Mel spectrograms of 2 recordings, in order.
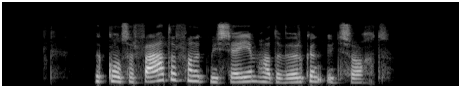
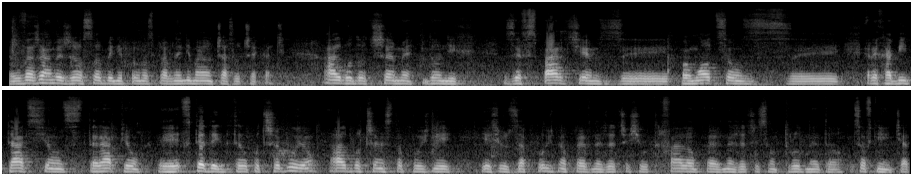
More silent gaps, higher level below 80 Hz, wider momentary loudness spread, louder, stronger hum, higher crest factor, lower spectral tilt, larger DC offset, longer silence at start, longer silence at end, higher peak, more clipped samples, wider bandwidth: neither; second, -68 dBFS vs -50 dBFS; first, 11 LU vs 8 LU; first, -19 LUFS vs -22 LUFS; neither; about the same, 20 dB vs 16 dB; second, -3.5 dB/octave vs -8 dB/octave; neither; first, 0.95 s vs 0.05 s; first, 0.75 s vs 0 s; first, -2 dBFS vs -6 dBFS; neither; second, 8.2 kHz vs 15.5 kHz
